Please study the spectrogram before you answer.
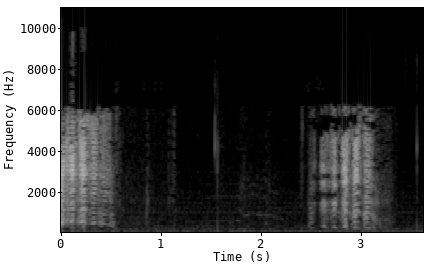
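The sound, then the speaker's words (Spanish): Two nasal, wavering bleats from an Iberian ibex, a wild mountain goat of Spain's Gredos massif, each lasting about half a second or more, separated by a quiet pause with only faint ticks. “Se puede decir que la verdadera artífice de la protección legal del macizo de Gredos fue la cabra montés”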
